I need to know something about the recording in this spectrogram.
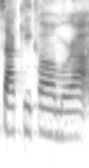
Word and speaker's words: Saki Kawamura: Yes, my name is Saki Kamura and I'm director of the show.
